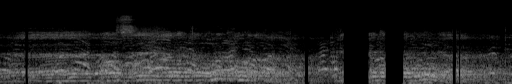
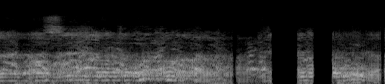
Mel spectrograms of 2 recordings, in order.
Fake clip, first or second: second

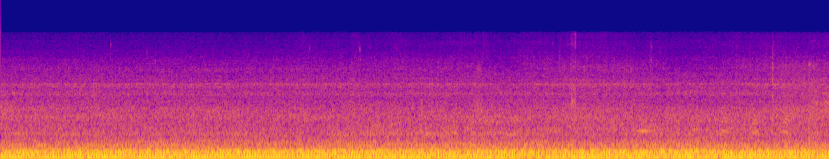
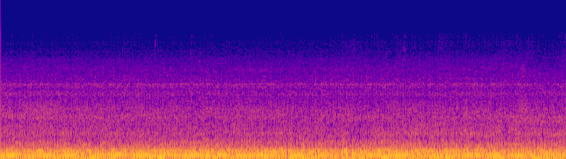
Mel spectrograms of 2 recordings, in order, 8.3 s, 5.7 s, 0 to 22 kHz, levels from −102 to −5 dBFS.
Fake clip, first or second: second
